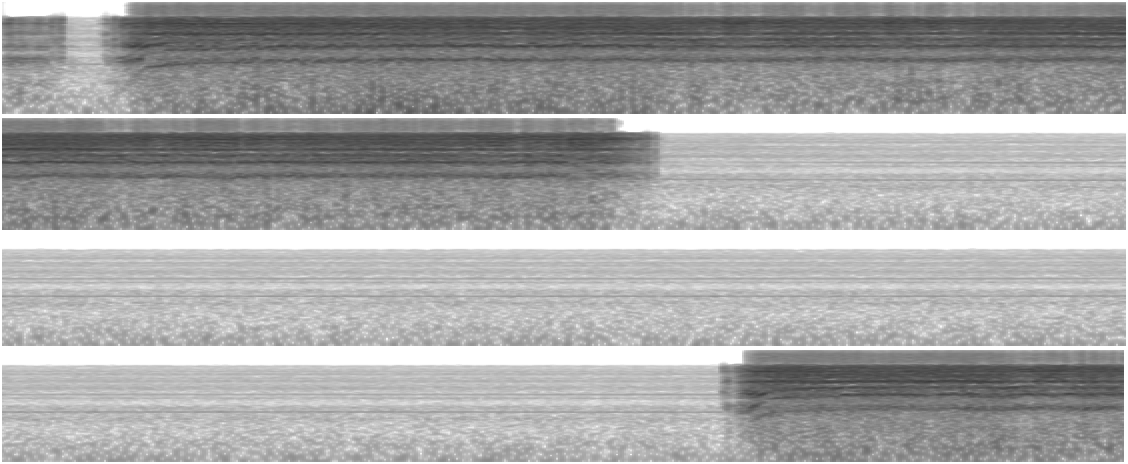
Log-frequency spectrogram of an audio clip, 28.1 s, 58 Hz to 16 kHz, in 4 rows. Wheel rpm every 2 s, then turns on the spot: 100, 220, 220, 230, 230, 90, 0, 0, 0, 0, 0, 0, 20, 210.
none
